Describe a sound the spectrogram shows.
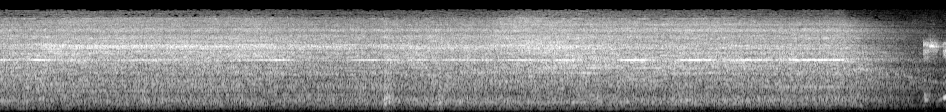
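A robot vacuum cleaner whirs steadily as it drives across a rug.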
